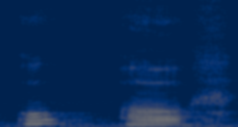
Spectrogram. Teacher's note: इसमें हमारा कंठ और ओट दोनों से ही ध्वनि निकल रही है दोनों ही इसमें क्रिया कर रहे हैं कंठ भी और ओस्ट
